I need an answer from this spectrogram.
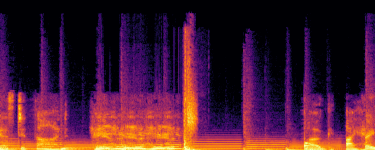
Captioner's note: laughing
